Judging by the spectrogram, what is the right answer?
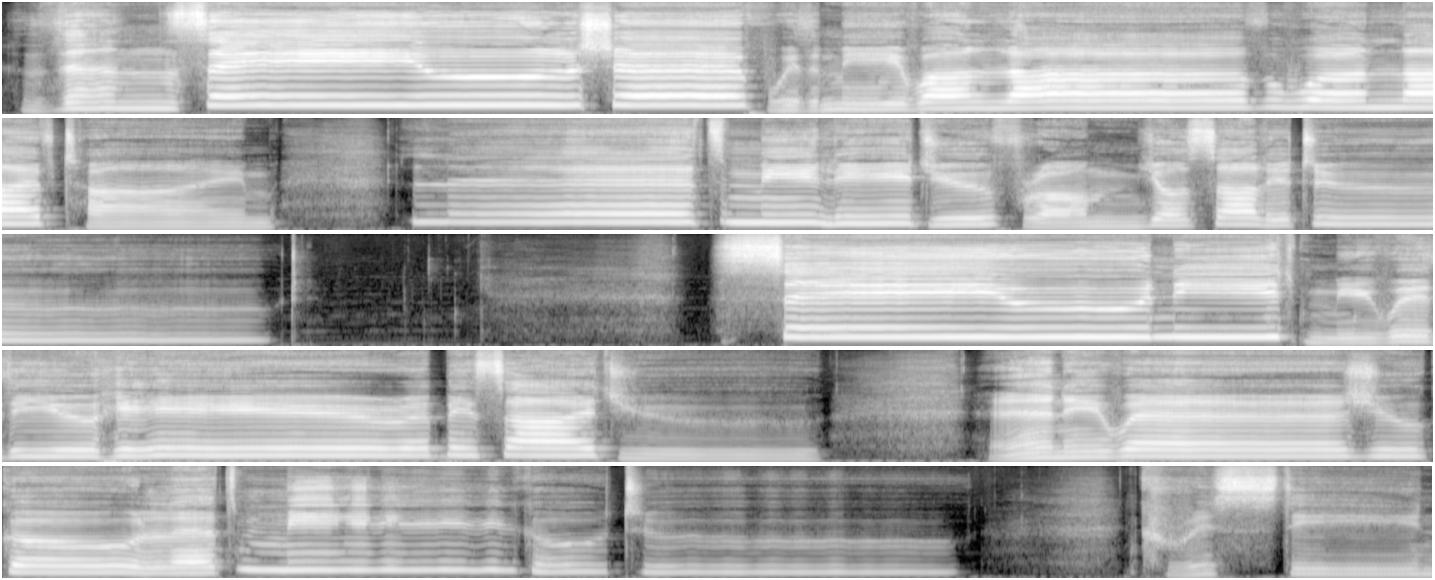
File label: male; Violet Flamingo jr; microphones; violet designs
